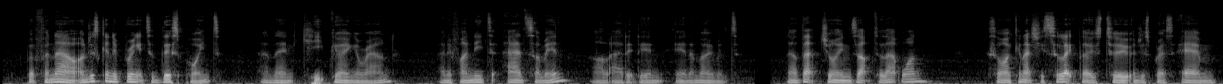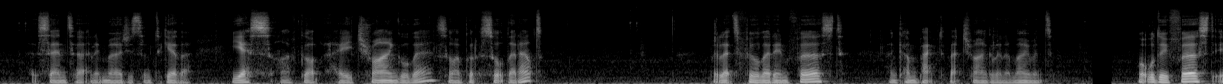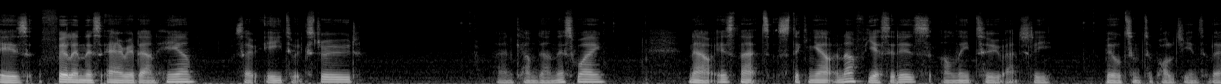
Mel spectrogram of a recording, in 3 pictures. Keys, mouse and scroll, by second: 0.2 g, 2.0-3.0 middle drag, 3.0 e, 4.8-7.1 middle drag, 10.2 shift+drag, 11.4 m, 13.3-14.5 middle drag, 14.5-15.1 scroll up 2, 15.1-17.8 shift+middle drag, 17.8 2, 18.4 click, 19.3 f, 19.8 f, 20.4-22.5 middle drag, 22.5-23.0 scroll down 2, 23.0 middle click, 23.6 1, 24.1 click, 27.4 e, 29.3 e, 30.8-34.3 middle drag, 34.3 e, 35.8 e.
